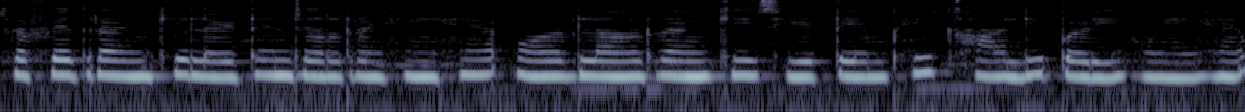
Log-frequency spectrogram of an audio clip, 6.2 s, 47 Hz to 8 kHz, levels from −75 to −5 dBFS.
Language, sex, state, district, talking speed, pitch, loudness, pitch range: Hindi, male, Maharashtra, Dhule, 165 wpm, 245 Hz, -36 LUFS, 240-255 Hz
